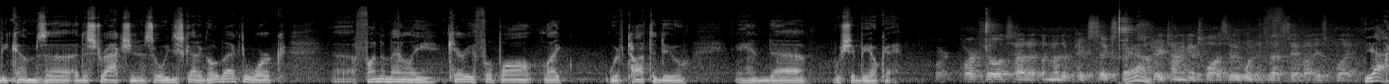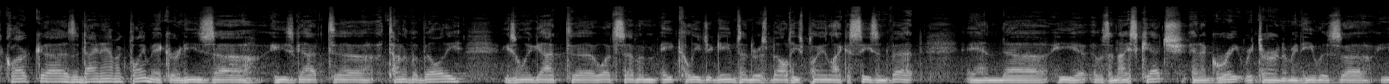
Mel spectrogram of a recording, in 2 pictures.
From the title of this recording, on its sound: Postgame Press Conference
